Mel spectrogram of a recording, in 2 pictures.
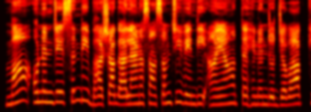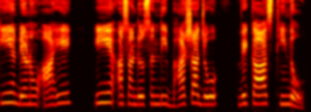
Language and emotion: Sindhi, neutral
